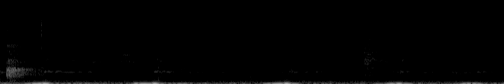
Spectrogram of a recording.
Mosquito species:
mosquito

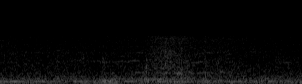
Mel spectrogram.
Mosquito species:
Anopheles gambiae s.s.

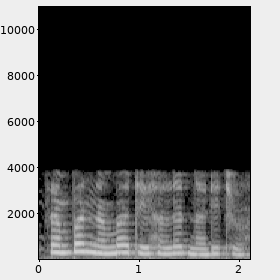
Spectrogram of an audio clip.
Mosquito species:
no mosquito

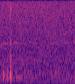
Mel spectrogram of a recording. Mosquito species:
Anopheles gambiae s.s.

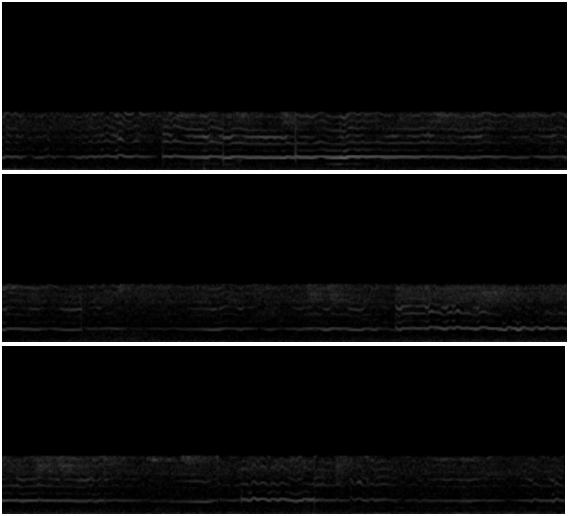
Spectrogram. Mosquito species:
Anopheles harrisoni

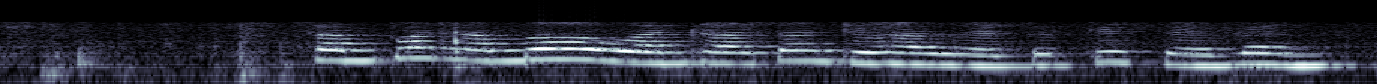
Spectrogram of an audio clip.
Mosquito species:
no mosquito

